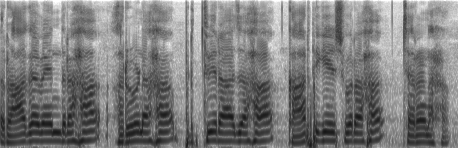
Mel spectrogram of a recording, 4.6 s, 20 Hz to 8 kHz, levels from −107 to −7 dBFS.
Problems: none marked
